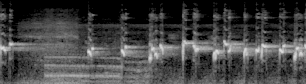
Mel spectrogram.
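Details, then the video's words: Sooty-headed bulbul singing a rapid song meant to lure and train other bulbuls: a steady held tone at first, then short bright slurred notes repeated about twice a second, each a quick upward-then-downward flick. "Burung TRUCUKAN GACOR Ropel Panjang Cocok untuk PANCINGAN Trucuk bahan dan MASTERAN Burung Trucukan"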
